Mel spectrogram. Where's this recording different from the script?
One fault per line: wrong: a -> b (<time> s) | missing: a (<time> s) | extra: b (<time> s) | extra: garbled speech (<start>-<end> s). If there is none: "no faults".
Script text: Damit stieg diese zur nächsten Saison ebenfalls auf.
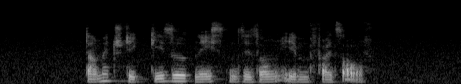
missing: zur (1.9 s)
